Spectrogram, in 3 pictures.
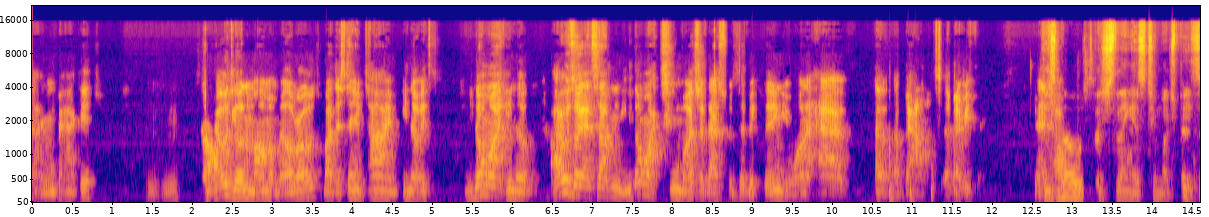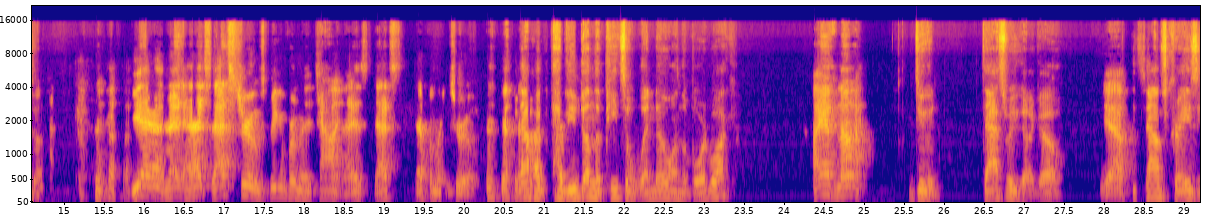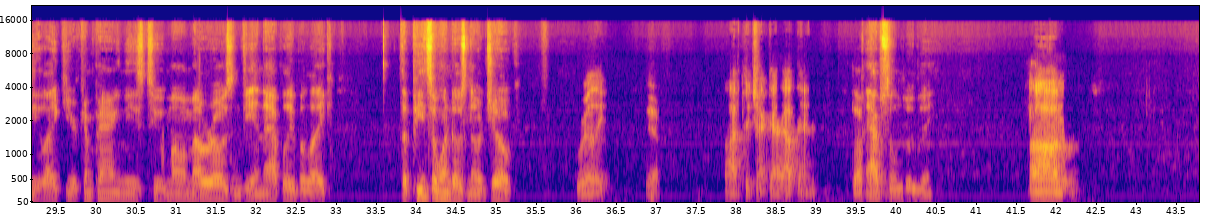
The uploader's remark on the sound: ran into some connection issues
